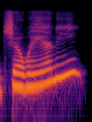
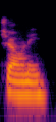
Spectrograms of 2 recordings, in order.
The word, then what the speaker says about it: Joni: Is it Joannie? I completed my happiness trainer certification. I love that. I apologize if I butchered your name. It's just Joni.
